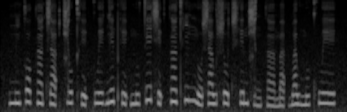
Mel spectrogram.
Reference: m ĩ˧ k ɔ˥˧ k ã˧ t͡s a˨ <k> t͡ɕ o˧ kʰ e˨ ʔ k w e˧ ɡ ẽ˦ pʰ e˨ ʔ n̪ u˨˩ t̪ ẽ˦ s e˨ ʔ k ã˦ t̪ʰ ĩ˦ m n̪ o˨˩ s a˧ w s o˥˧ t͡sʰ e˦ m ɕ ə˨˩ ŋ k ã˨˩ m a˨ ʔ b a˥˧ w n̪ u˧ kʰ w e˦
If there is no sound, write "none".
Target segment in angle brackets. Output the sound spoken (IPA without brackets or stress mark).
ʔ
